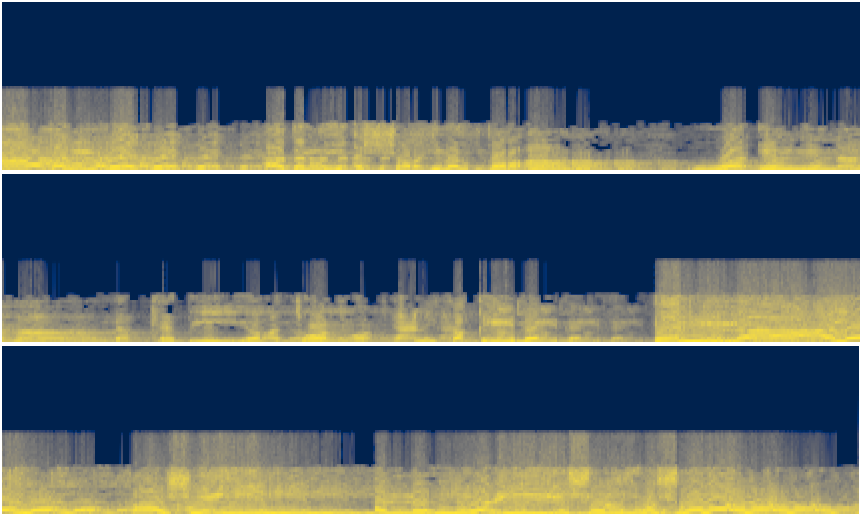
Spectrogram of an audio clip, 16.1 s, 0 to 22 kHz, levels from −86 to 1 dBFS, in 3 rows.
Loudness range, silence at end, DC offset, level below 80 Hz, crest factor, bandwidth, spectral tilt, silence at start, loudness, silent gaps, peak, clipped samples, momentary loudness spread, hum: 6 LU; 0 s; under 0.1%; -24 dBFS; 4 dB; 11 kHz; -4.5 dB/octave; 0 s; -4 LUFS; none; 0 dBFS; 10%; 9 LU; none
